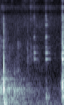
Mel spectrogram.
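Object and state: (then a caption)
Hollow limestone cave formation. A hollow limestone cave formation in Raccoon Mountain Caverns is tapped lightly, since such formations can break. Four faint, glassy ticking taps are heard, each dying away almost at once, with a clear midrange ring.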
